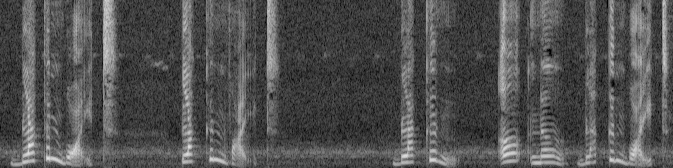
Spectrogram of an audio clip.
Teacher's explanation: I shouldn't put stress on and. In fluent English, I should say black and white, black and white, black and white.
